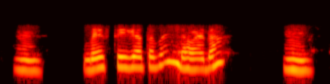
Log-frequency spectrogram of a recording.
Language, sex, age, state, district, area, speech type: Santali, female, 30-45, West Bengal, Birbhum, rural, conversation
